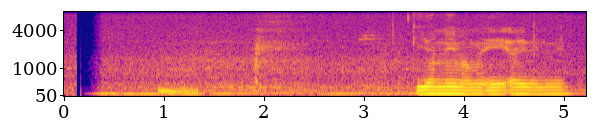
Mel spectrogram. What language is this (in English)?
Sinhala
